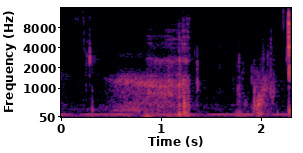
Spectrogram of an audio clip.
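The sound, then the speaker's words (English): A quiet sip of coffee: a soft airy slurp, a short second draw, then a small click, all over a low steady hum with no one talking. “Sip of coffee on that one.”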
